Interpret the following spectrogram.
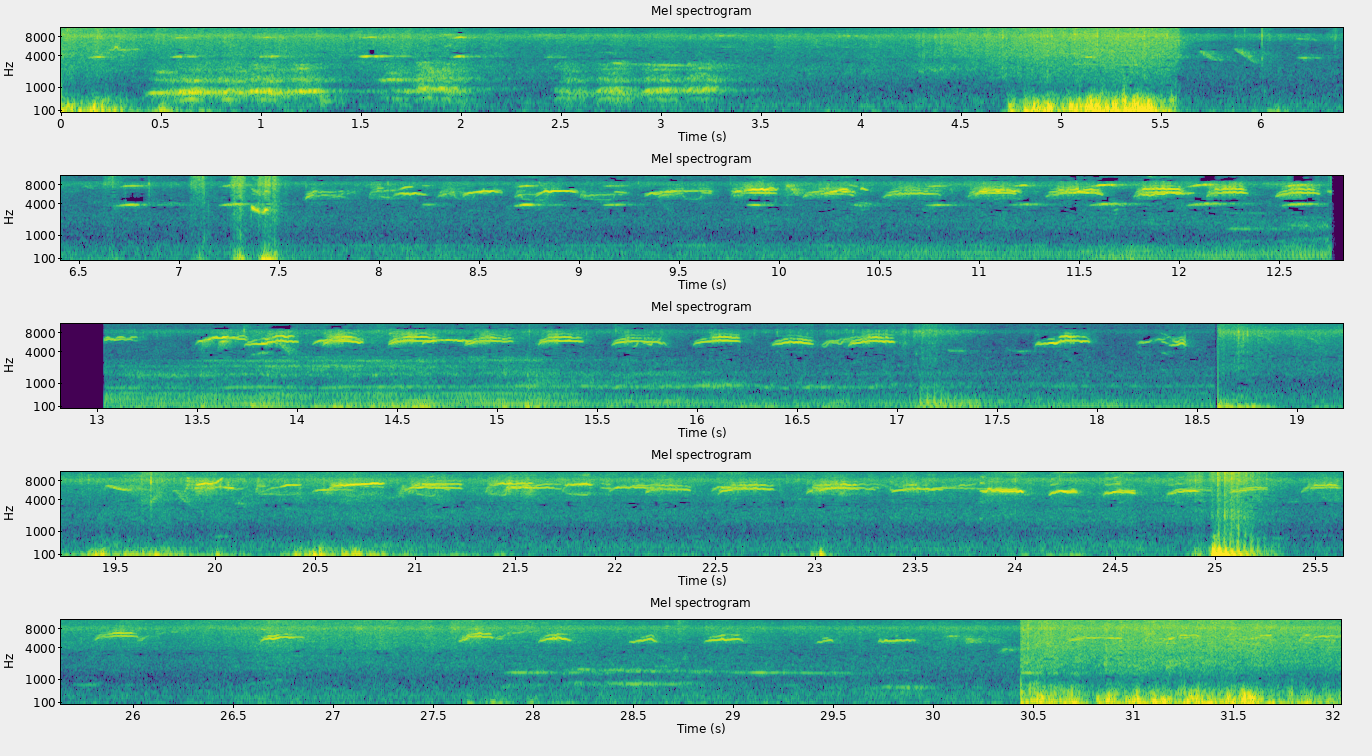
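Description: Long runs of rapid, high, thin chirps from white-eyes at a nest of begging chicks. A few dull thumps break in, the loudest a little before the end.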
